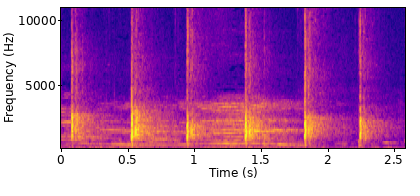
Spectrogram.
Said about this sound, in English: Yeah. Amen. I take that one clap. At least I got a clap today.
